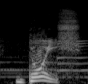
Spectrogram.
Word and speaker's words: Deutsch: Douche. Douche. Okay, let me stop before somebody gets offended. All right, off to English. So you say you don't like English people? No, no. Deutsch.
